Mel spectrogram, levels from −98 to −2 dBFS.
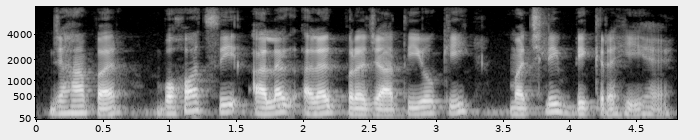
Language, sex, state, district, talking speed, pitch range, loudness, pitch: Hindi, male, Jharkhand, Ranchi, 150 wpm, 115-140 Hz, -18 LUFS, 125 Hz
